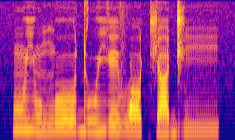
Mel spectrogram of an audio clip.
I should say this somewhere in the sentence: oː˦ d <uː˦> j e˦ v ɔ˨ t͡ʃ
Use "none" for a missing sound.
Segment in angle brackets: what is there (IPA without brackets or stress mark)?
uː˦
